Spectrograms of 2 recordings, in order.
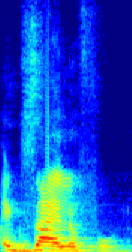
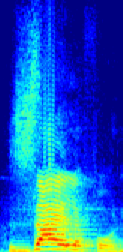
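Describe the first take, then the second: First: The word starts with an added vowel sound. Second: The word starts directly without an added vowel. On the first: The speaker calls it wrong. "not exylophone" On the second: The speaker calls it right. "you pronounce it xylophone"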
